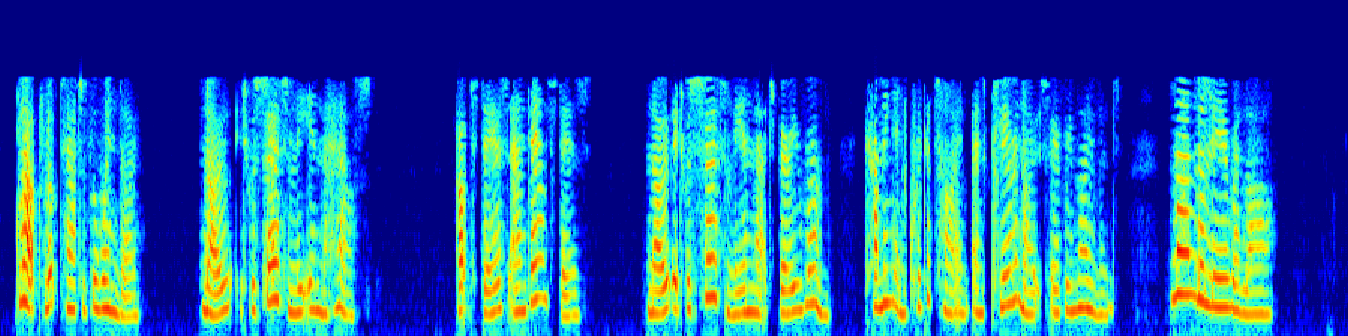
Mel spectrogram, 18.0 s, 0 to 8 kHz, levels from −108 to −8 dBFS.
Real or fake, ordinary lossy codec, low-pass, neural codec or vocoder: real; AAC, 16 kbps; 7.2 kHz; none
